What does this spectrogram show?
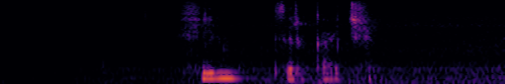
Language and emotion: Russian, neutral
